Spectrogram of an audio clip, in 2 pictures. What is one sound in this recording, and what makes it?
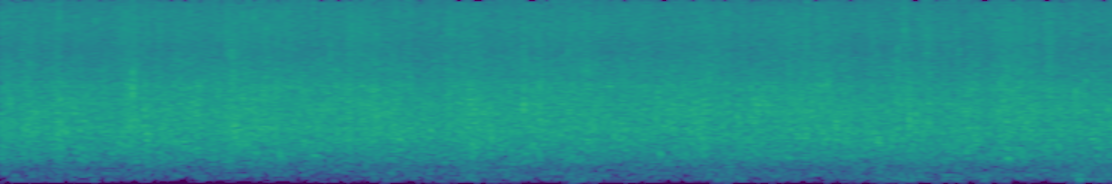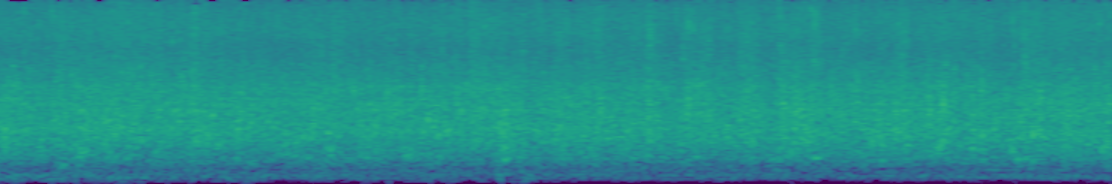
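Waterfalls rush and splash steadily in the distance.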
